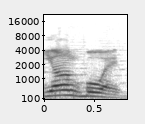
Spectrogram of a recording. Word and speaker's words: Jung: Carter and Josh MLB Jung have been outstanding as well. MLB Young Boy. It's not pronounced Young. It's Young Boy. Oh, I'm sorry, Young Boy. Excuse me. The J is The J is silent.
